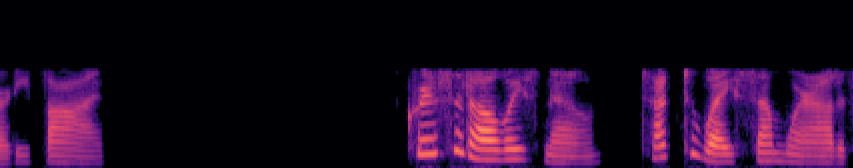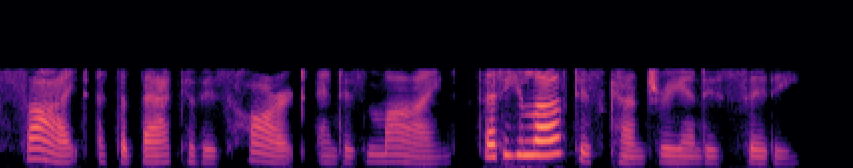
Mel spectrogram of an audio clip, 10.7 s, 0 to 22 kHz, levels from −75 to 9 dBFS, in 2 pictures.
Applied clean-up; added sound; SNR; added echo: none; none; none; none.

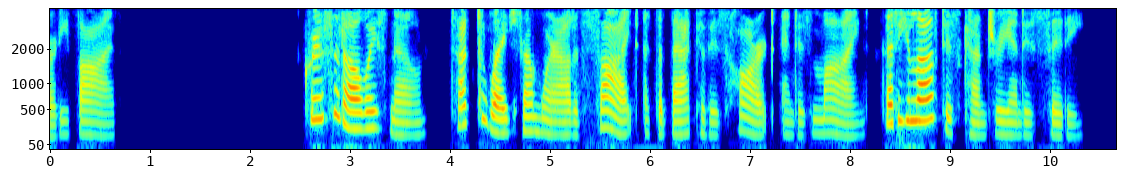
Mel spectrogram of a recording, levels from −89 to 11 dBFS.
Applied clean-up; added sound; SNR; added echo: neural mask model Resemble Enhance denoiser.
